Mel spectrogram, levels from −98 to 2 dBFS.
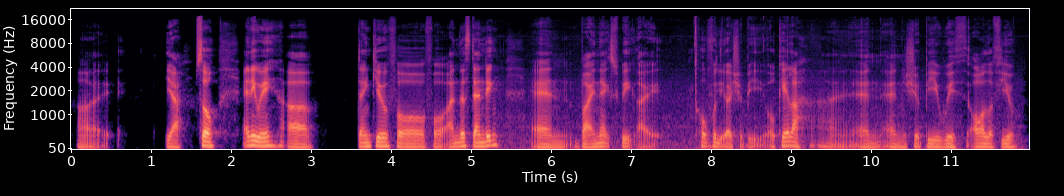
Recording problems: none

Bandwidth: 17.5 kHz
